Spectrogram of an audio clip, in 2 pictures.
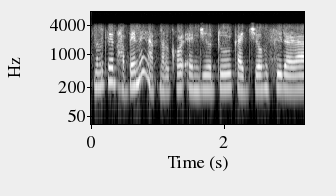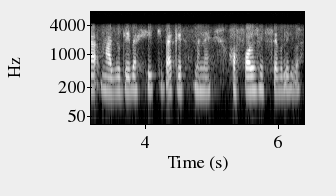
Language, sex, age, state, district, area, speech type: Assamese, female, 30-45, Assam, Majuli, urban, conversation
